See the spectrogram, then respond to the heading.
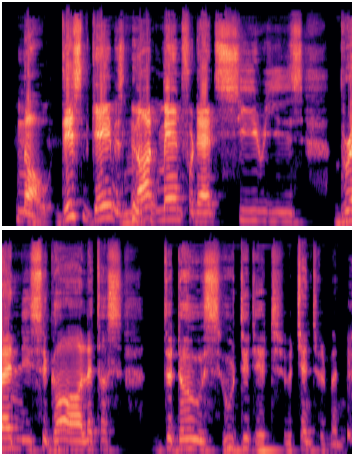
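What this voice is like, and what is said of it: Put-on British accent. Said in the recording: “you're really going into this British accent.”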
